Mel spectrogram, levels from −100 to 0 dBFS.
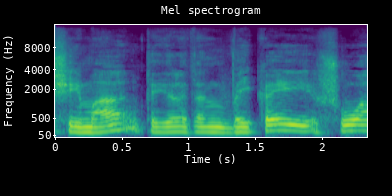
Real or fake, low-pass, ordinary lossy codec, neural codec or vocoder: fake; 14.4 kHz; AAC, 64 kbps; vocoder, 44.1 kHz, 128 mel bands, Pupu-Vocoder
